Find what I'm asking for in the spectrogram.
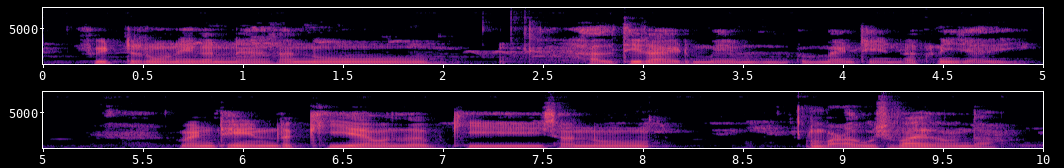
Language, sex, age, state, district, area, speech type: Dogri, male, 18-30, Jammu and Kashmir, Kathua, rural, spontaneous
